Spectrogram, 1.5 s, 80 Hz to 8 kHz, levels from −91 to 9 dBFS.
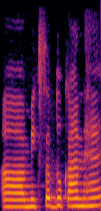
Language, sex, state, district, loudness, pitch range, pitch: Hindi, female, Chhattisgarh, Sarguja, -14 LUFS, 255-295 Hz, 280 Hz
